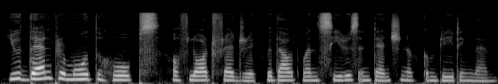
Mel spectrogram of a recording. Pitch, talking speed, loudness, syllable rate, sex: 200 Hz, 180 wpm, -21 LUFS, 5.7 syllables/s, female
